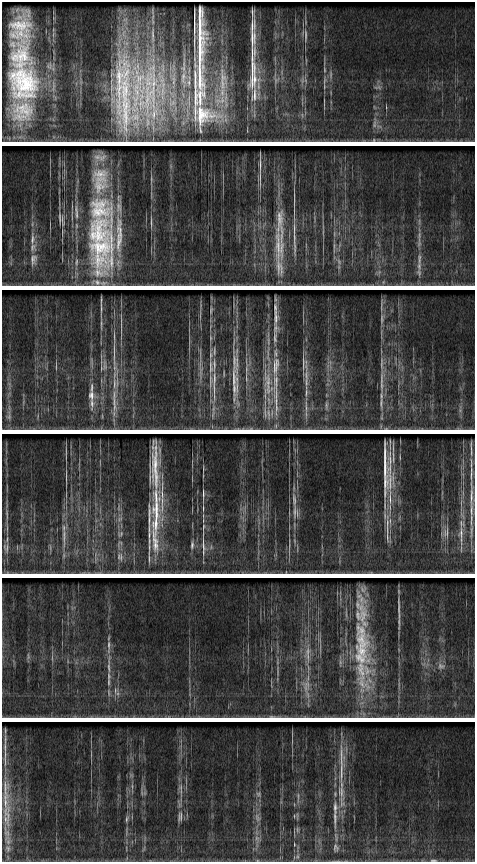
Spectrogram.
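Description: Close-up chewing and biting of animal-style fries and a cheeseburger, with scattered wet smacks and sharp clicks, the loudest about two and six seconds in, over a steady low hum.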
